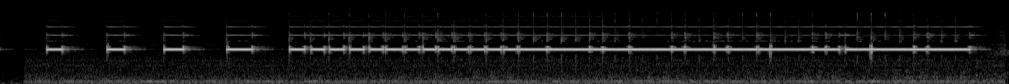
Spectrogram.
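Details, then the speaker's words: Uni-T UT161D multimeter continuity test with fast repeated probe contacts: four short beeps, then the high tone stays on almost nonstop as the beeper latches, with confusing pauses and an abnormal red-then-green indication. "well you can go fast enough for it just continuously beeps and you notice it beeps then it goes red and then it goes green and beeps so I it's just that's too weird too weird and too not normal"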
